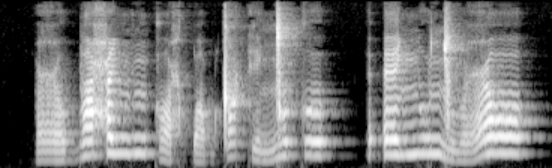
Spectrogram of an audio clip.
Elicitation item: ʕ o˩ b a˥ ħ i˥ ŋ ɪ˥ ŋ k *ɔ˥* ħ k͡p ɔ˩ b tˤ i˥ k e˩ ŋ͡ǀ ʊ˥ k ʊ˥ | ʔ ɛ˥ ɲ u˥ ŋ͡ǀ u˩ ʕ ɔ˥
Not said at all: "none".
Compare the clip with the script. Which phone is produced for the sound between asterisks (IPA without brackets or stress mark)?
ɔ˩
